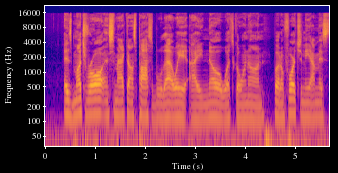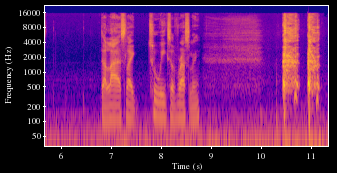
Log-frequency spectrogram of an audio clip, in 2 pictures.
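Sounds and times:
speech: 0.4 - 5.8, 6.8 - 8.9
sharp coughs: 10.4 - 11.3.

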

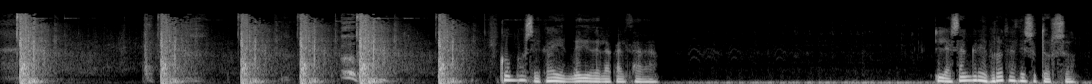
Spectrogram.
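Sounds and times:
pistol shots fired by a boy riding a bicycle in a street: 0.2 - 0.8, 1.5 - 4.8
speech: 3.4 - 3.8, 5.0 - 6.7, 9.4 - 10.9.

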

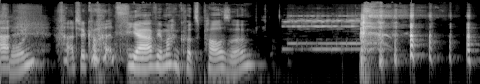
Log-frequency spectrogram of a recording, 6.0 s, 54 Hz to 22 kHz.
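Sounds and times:
speech: 0.0 - 3.4
old landline house telephone ringing with an electronic trill: 3.5 - 4.8
person laughing: 4.5 - 6.0.

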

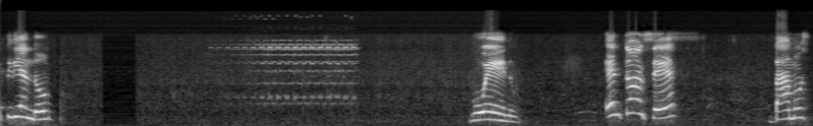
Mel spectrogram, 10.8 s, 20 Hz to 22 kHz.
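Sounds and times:
speech: 0.1 - 0.8, 6.3 - 7.0, 8.1 - 9.1, 10.3 - 10.8
telephone ringing with an incoming call: 2.7 - 4.9.

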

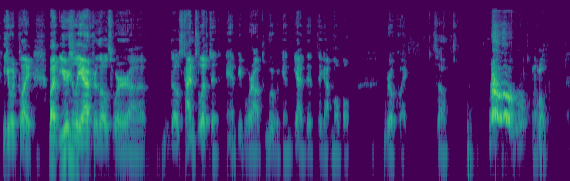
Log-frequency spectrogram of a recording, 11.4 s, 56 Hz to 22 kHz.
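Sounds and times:
speech: 0.0 - 7.1, 7.7 - 11.0
dog barking: 9.8 - 10.7.

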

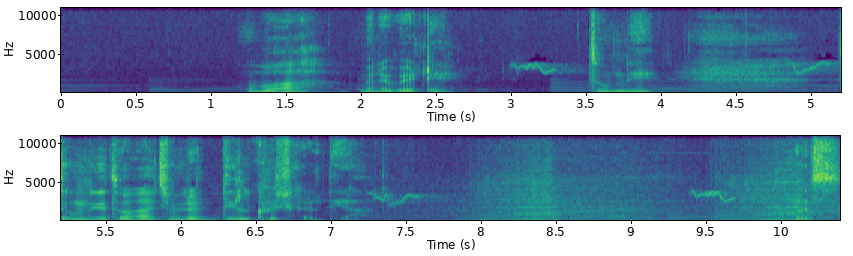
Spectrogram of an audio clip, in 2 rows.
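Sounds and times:
speech: 1.2 - 2.7, 3.5 - 4.5, 5.2 - 7.3, 10.1 - 10.3
car engine revving as the car pulls away: 7.3 - 10.3.

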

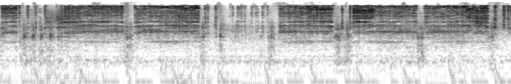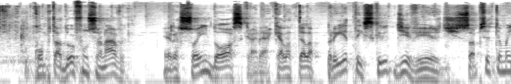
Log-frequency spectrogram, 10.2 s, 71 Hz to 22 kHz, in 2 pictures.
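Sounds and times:
dot matrix printer printing: 0.0 - 6.7
speech: 5.5 - 10.2.

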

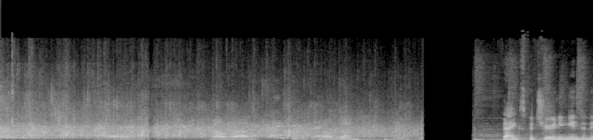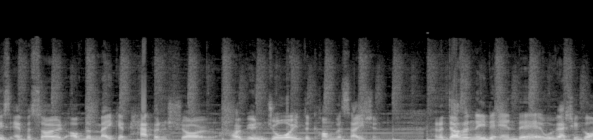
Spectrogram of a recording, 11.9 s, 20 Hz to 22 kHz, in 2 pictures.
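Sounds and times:
audience applause: 0.0 - 4.2
cheering voices in an audience: 0.0 - 4.2
speech: 2.1 - 4.2, 5.0 - 11.8.

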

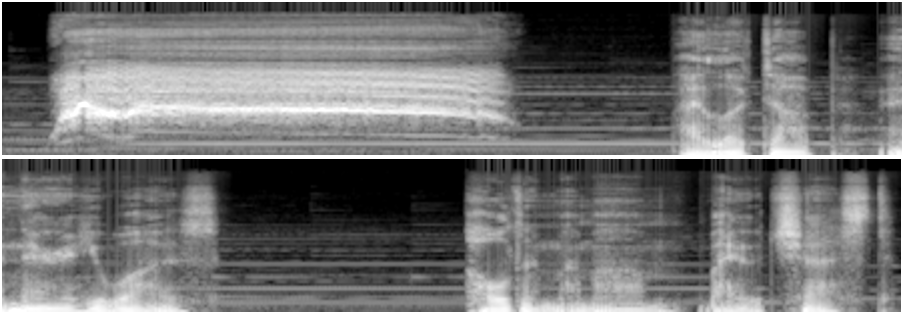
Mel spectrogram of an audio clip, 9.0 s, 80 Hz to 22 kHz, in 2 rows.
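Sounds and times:
woman screaming in terror: 0.2 - 2.6
speech: 3.5 - 5.6, 6.9 - 8.9.

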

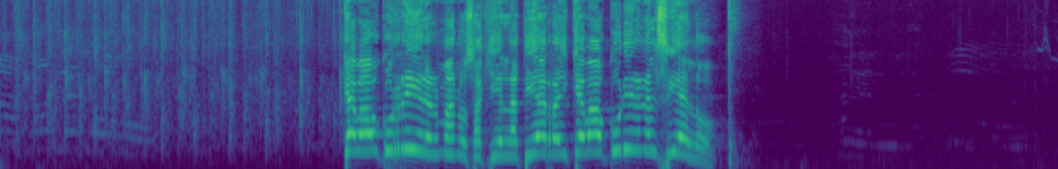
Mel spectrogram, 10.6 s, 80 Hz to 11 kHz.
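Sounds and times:
audience applause in a large room: 0.0 - 4.0
speech: 3.4 - 7.2.

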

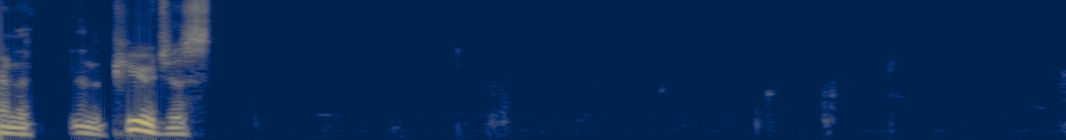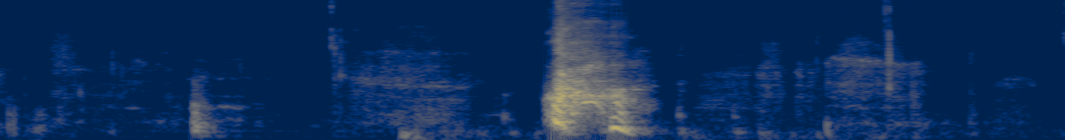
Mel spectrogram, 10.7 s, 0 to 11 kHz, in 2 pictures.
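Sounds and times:
speech: 0.0 - 1.2, 8.0 - 8.6
breaths: 7.0 - 7.9, 8.7 - 10.6
loud harsh cough: 8.0 - 8.7
throat clearing: 8.1 - 8.6.

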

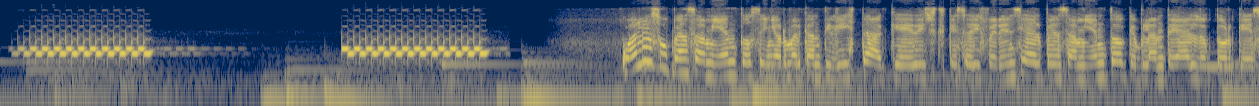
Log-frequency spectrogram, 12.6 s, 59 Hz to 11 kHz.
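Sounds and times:
telephone bell ringing with an incoming call: 0.1 - 2.0, 3.4 - 5.0
speech: 6.5 - 12.5.

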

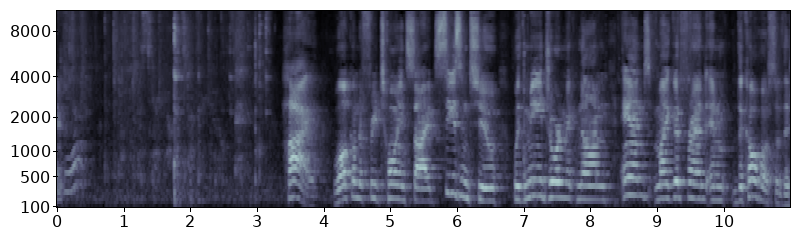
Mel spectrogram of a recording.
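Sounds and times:
metal spoon and knife clinking: 1.8 - 3.3
speech: 3.4 - 10.9.

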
